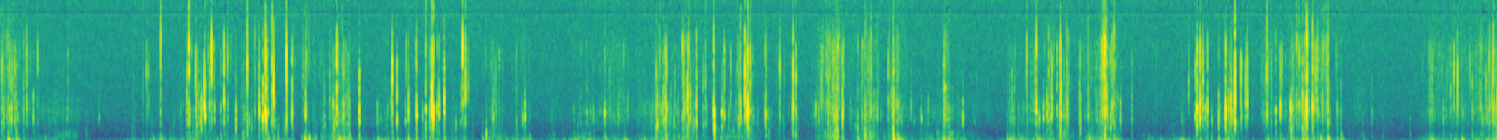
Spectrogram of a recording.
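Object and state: Plastic bubble wrap sheet.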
